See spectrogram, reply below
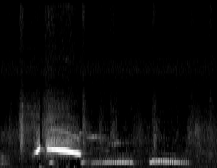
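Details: A sharp whistled sweep falling in pitch, followed by two smooth, level low coos from a dove associated with hunting.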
